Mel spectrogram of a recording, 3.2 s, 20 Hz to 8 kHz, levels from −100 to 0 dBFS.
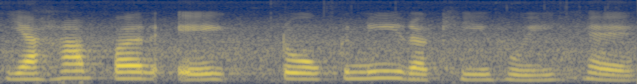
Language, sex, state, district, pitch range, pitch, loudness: Hindi, female, Madhya Pradesh, Umaria, 190-230 Hz, 205 Hz, -18 LUFS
